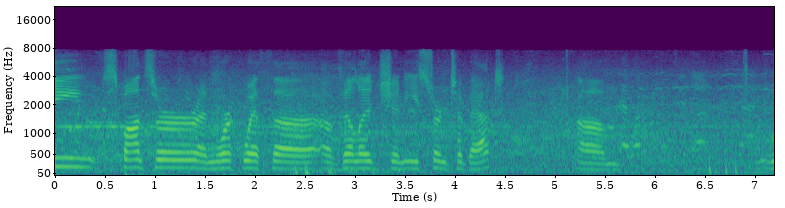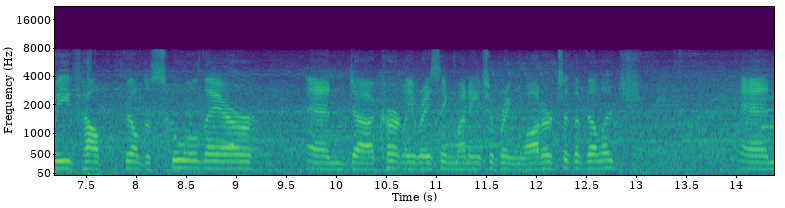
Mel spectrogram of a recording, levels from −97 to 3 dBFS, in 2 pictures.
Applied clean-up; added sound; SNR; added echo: none; none; none; none.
